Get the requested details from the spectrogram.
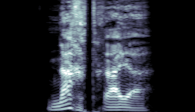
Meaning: night heron, specifically black-crowned night heron
- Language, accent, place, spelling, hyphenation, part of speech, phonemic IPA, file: German, Germany, Berlin, Nachtreiher, Nacht‧rei‧her, noun, /ˈnaxtˌʁaɪ̯ɐ/, De-Nachtreiher.ogg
